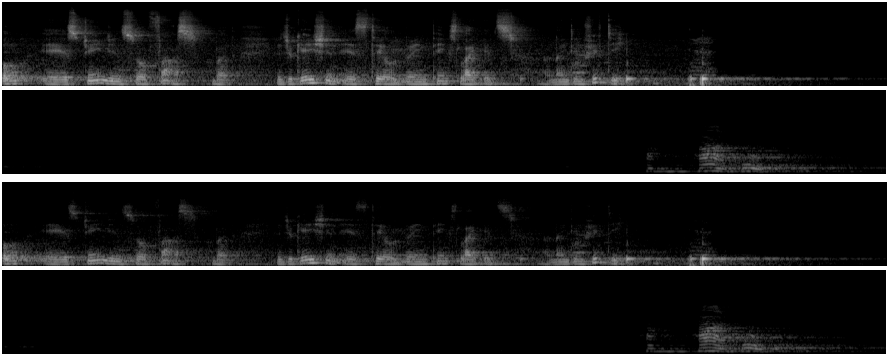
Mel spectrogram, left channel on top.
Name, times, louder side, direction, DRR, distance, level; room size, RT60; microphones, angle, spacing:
voice 1, 0.0-7.2, left 4 dB, 75° left, 0.5 m, -34 dB
voice 2, 15.3-16.5, right 1 dB, 65° right, 1.8 m, -47 dB
28.5 x 25.5 x 6.6 m
head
